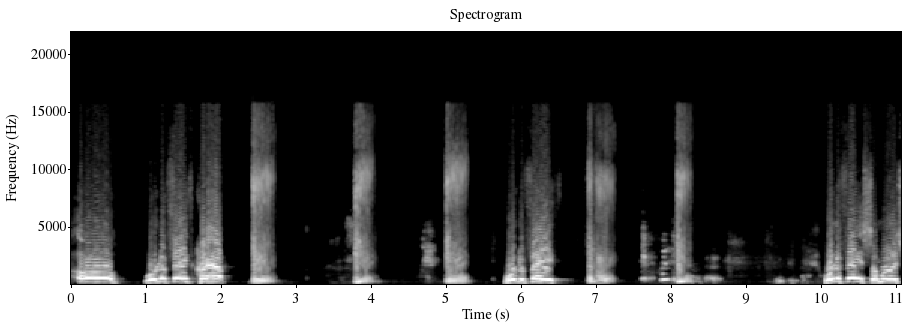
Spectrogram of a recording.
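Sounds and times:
faint breath: 8.7 - 10.0.

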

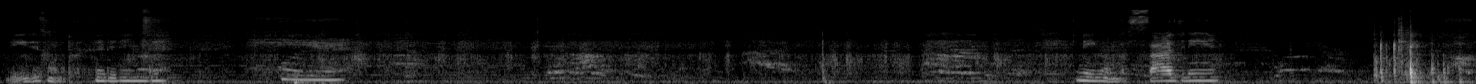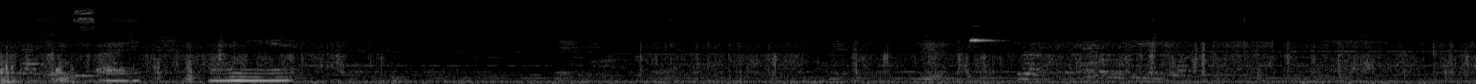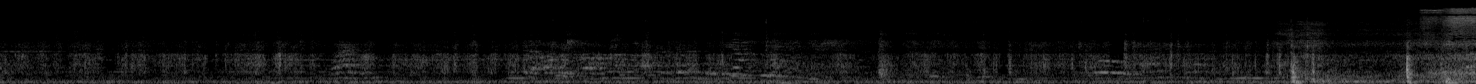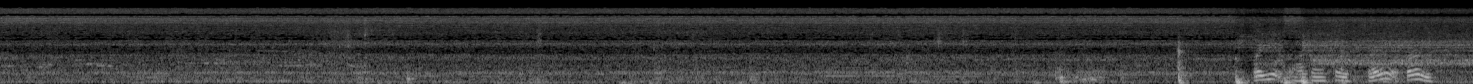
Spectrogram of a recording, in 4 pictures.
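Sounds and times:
hands working shampoo lather: 0.0 - 19.4, 20.7 - 59.0
faucet water pouring into sink: 43.6 - 59.0.

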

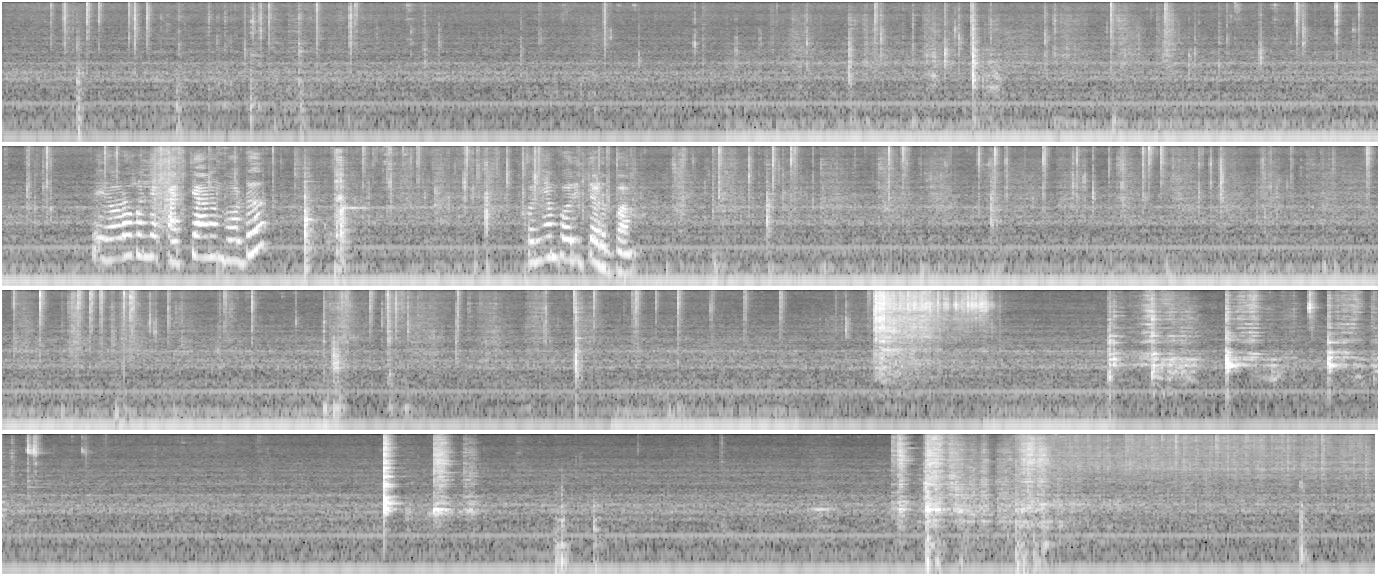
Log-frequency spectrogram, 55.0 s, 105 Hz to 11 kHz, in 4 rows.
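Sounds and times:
steady low hum: 0.3 - 54.1
metal spoon scraping frying pan: 38.6 - 41.6.

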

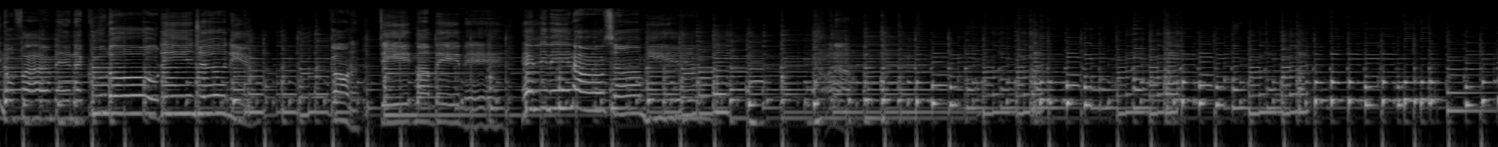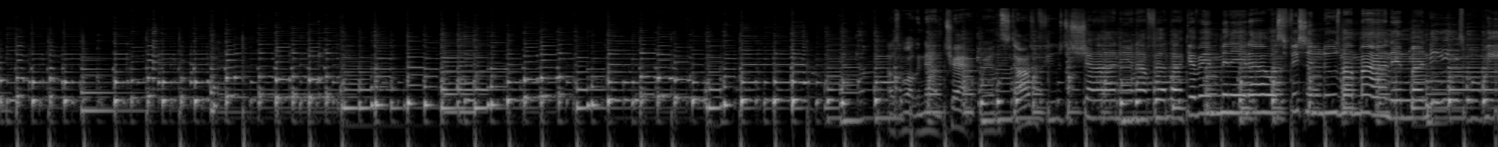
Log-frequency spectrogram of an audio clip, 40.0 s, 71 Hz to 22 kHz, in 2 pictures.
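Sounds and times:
banjo picking: 0.0 - 39.9.

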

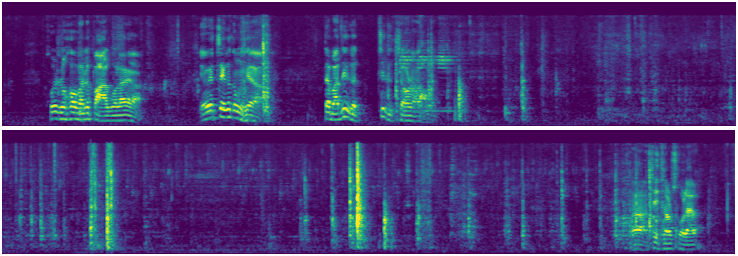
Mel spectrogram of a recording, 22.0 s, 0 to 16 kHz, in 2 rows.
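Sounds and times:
wooden clicks and knocks: 5.7 - 8.4, 10.8 - 12.9, 15.5 - 21.0.

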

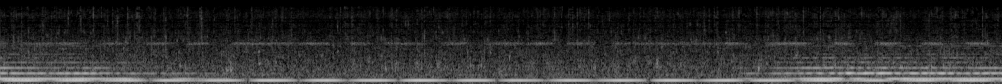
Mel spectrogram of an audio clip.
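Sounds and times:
faint high pulsing tone: 0.0 - 10.0
low pulsing electronic drone: 0.0 - 10.0.

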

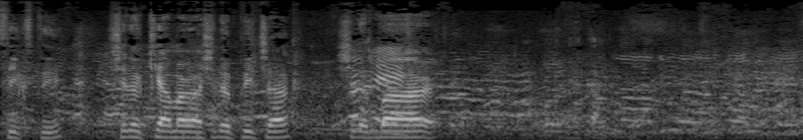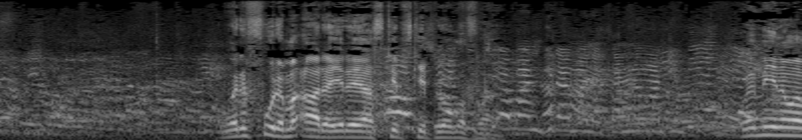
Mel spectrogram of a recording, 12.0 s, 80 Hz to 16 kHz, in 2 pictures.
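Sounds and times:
background chatter of people: 0.0 - 12.0.

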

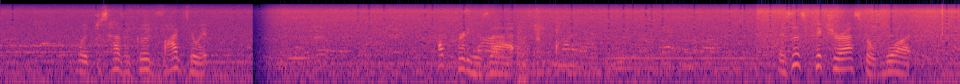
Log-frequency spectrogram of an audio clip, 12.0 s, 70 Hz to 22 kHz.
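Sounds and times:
small waterfall rushing into pond: 3.2 - 12.0
faint voices: 3.5 - 10.5.

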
